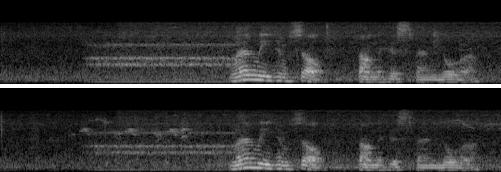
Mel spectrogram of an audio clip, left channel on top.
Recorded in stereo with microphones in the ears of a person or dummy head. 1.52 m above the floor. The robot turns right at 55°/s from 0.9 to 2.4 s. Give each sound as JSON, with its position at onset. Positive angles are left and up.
{"t": 2.3, "sound": "a man speaking", "side_deg": 20, "distance_m": 0.6}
